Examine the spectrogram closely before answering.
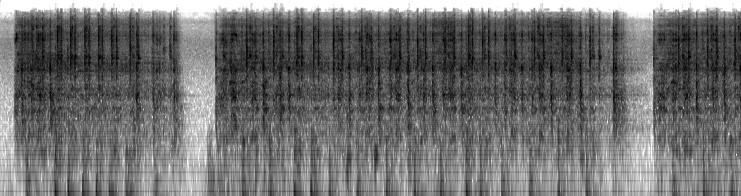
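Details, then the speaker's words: A four-wheeler that sat in the woods for years starts and then dies with uneven chugging, sagging and nearly stalling twice. The fuel tank was found on reserve and was switched to on. Spark is present, so fuel starvation is suspected. "dang it I don't think we're getting any fuel oh I wonder if the fuel's turned off"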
